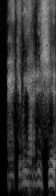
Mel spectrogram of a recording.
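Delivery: soft, hushed half-whisper right under the breath. Retelling a comic scene, a character calling to Peter Parker: retelling a half-whisper. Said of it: "he whispers to him".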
